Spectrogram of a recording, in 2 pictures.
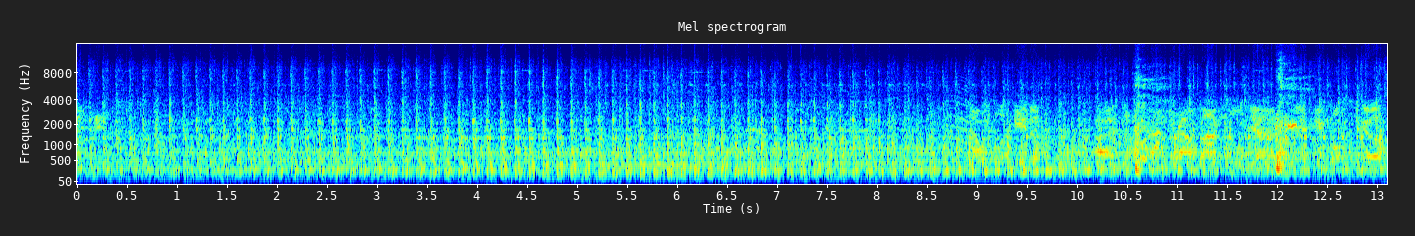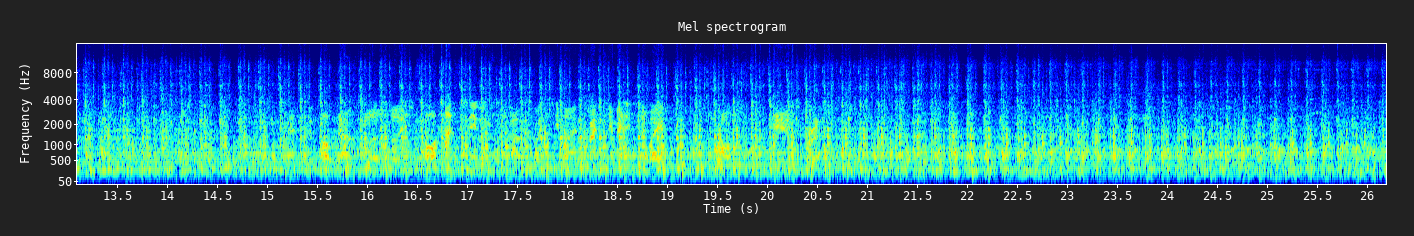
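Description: Marshall single-cylinder tractor engine with a 6 1/4 inch piston running at a vintage show, a steady rapid mechanical thudding held throughout, with someone talking over it.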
